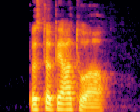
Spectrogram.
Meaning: postoperative
- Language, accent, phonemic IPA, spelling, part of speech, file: French, France, /pɔs.tɔ.pe.ʁa.twaʁ/, postopératoire, adjective, LL-Q150 (fra)-postopératoire.wav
